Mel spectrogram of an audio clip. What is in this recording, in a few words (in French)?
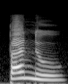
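"PANNEAU", French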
